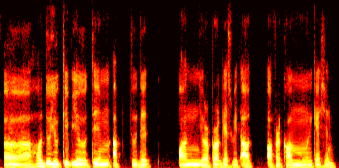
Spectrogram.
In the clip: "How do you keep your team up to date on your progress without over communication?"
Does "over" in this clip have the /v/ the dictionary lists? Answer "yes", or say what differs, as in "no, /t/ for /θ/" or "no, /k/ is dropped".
no, /f/ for /v/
